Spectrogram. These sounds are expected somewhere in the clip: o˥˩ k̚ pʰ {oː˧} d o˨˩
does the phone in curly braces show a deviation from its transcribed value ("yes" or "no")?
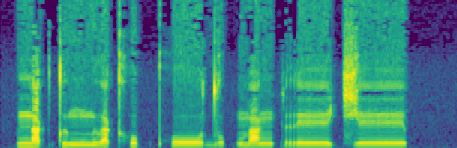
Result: yes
